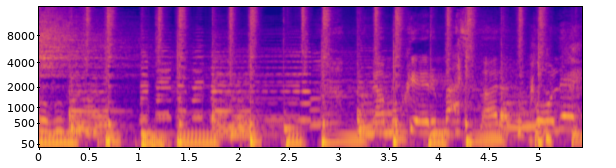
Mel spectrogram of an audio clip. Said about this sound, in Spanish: Bueno, seguramente si se acuerdan, eh, de esta canción Pero suena más o menos así.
